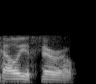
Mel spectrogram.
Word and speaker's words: Taliaferro: Lorenzo Taliaferro.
